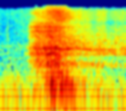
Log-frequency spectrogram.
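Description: A slow, deep breath drawn in as part of an ASMR breathing exercise, swelling broad and airy to a peak midway before easing off, with no talking.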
